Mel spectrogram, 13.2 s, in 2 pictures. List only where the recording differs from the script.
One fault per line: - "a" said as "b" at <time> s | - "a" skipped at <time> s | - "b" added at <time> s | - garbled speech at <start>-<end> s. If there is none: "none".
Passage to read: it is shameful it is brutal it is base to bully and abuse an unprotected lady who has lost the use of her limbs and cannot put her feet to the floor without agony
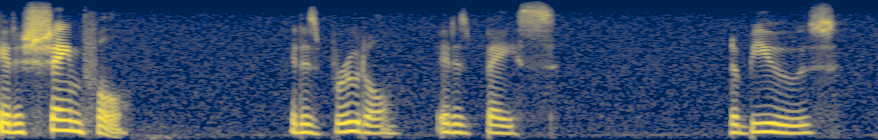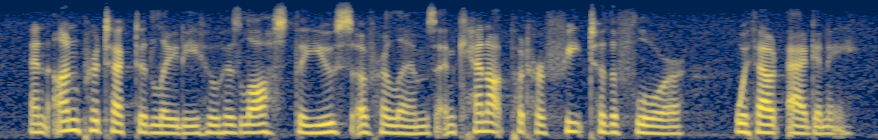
- "to bully and" skipped at 4.2 s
